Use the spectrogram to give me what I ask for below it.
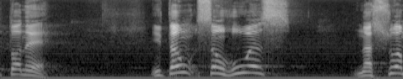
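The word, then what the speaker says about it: Taunay: A gente fala Taunai, mas a pronúncia correta seria Toné.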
